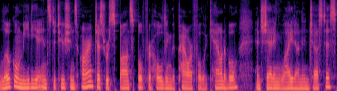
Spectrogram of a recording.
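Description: A man with a dark, mellow tone speaks at a medium pitch, somewhat breathy, in a dry, close sound with no echo on a very clean recording with a silent background. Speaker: radio interviewer host. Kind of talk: interview, scripted intro.

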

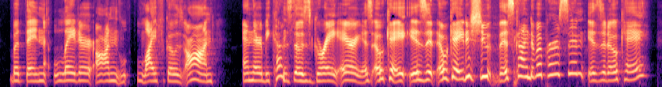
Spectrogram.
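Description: In an ordinary speaking voice, a woman of medium pitch talks at a fairly slow pace with lively intonation. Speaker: podcast co-host. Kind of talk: casual comedic chat.

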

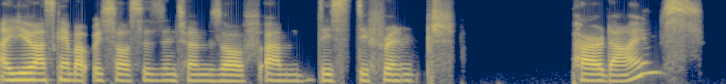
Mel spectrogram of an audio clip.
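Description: Very slow, monotone delivery with a Brazilian accent and flat intonation over a quiet background. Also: woman, fairly low pitch for a woman. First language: Portuguese. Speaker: physiotherapist and researcher. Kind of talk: interview. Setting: podcast.

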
